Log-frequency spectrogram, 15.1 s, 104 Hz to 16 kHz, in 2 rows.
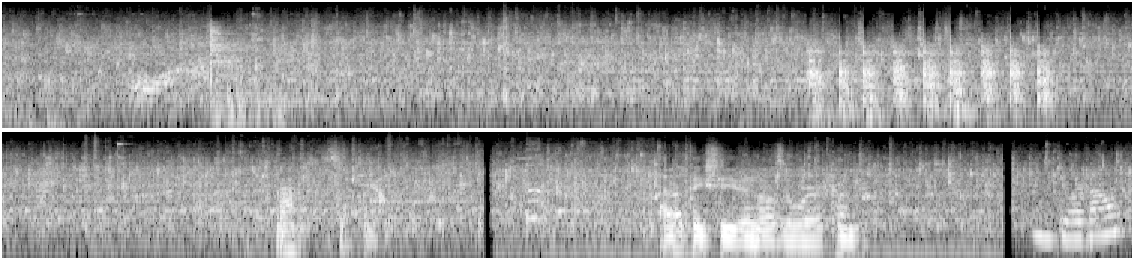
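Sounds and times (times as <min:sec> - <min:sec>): knocks on a wooden door: 0:05.4 - 0:07.1.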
